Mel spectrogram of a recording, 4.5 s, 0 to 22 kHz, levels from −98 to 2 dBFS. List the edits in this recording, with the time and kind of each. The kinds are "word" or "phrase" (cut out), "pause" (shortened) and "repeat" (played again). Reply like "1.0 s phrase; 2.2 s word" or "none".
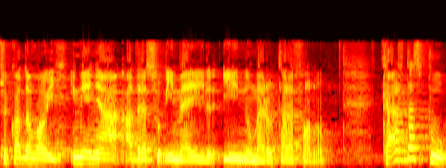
none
